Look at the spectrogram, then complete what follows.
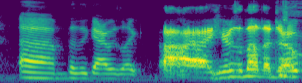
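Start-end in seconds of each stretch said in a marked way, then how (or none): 1.2-2.3 mimicked crazy, very strange man's voice, higher and louder. Retelling what a strange middle-aged man kept saying: imitating a man's crazy voice. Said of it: "had the craziest voice I've ever heard".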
